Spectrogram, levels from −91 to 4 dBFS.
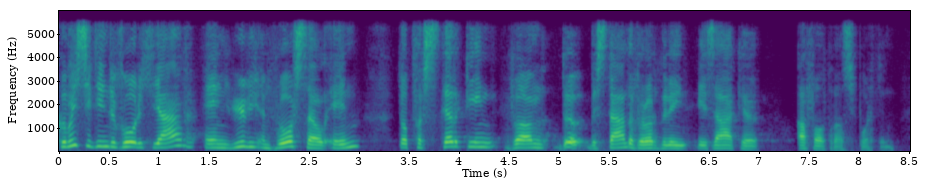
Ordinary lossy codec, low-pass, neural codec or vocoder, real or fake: none; 5.4 kHz; codec, 16 kHz, 1 kbps, FunCodec, trained on Chinese and English, 50 frames a second; fake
